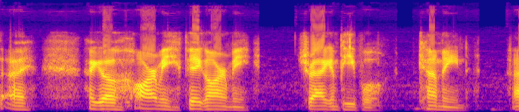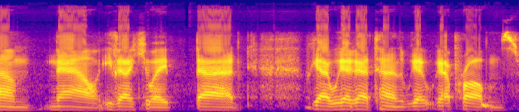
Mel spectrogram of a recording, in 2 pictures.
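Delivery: out of breath, huffing and puffing, stumbling words. Retelling his own words to a woman who tells him to slow down: acting out of breath. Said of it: "I'm just huffing and puffing and trying trying to get it all out".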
